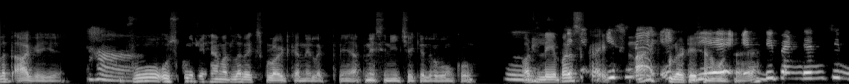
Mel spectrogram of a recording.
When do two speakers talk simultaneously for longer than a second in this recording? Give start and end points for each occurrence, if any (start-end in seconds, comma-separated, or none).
5.2-7.4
